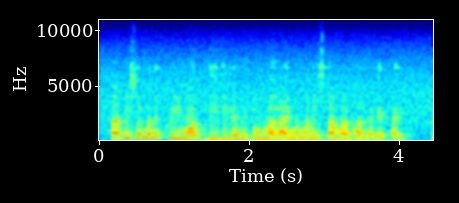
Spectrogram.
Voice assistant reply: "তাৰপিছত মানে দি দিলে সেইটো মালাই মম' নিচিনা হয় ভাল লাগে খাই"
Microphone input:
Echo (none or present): present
